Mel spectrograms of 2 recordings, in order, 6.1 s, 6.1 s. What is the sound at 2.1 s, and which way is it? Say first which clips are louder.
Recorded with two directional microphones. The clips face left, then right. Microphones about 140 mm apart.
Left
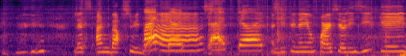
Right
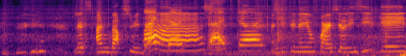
Child singing: even; 40° left (ahead or behind).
